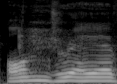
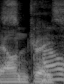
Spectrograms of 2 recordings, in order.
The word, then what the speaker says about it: Andrzej: The Witcher stories and bear with me this might be the incorrect pronunciation Andreev Sapkowski yeah I would say Andrzej Sapkowski yeah I think you got it yeah that's a good shout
